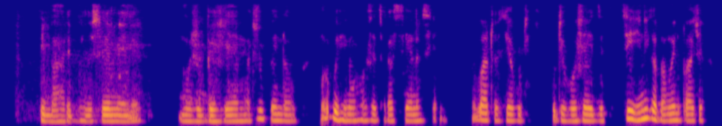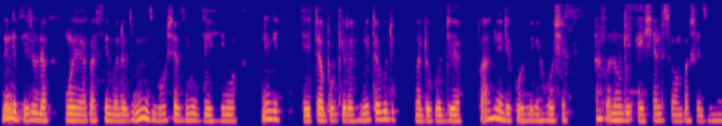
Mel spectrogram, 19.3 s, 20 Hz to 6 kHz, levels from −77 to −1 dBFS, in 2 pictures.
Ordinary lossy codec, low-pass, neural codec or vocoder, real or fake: MP3, 48 kbps; 5.4 kHz; codec, 44.1 kHz, 7.8 kbps, DAC; fake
